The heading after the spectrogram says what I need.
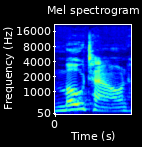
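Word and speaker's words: Moe Town: There's also a blues bash at this place called Motown. It's spelled M-O-E, Town, in Addison, which is down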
